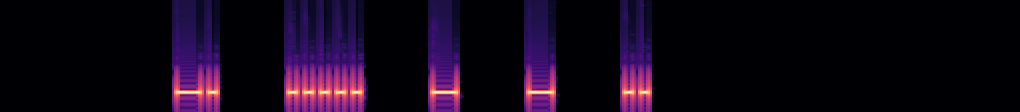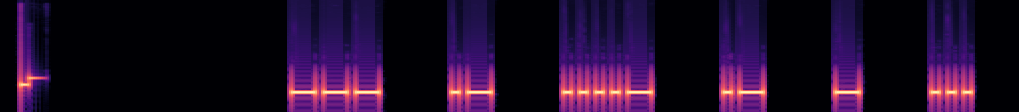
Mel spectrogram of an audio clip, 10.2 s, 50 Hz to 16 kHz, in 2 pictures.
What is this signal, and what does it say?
Morse code, heard as a keyed tone, about 30 wpm, spaced as for 17 wpm, 690 Hz. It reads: N5TTI OA4ATS
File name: Lesson 15g - Number 5 - Call Signs 30wpm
